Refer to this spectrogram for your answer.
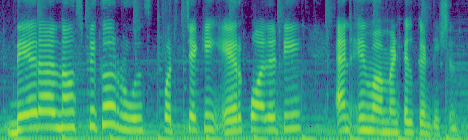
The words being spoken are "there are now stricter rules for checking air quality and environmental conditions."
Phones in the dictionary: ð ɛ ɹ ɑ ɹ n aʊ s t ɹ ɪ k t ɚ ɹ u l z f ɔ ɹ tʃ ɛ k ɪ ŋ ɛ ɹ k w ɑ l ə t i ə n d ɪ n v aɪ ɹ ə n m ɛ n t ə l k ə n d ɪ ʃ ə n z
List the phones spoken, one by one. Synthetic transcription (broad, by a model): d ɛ ɹ ɑ ɹ n aʊ s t ɪ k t ɹ u l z f ɔ ɹ tʃ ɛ k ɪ ŋ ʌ ɹ k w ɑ l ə t i ə n d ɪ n v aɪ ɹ m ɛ n t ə l k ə n d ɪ ʃ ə n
